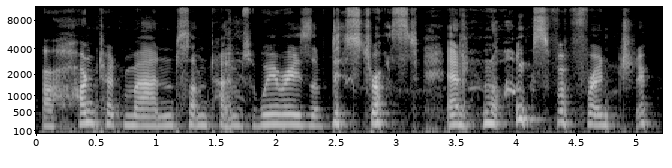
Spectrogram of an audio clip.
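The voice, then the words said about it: Gandalf-like wizard character voice. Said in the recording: “let me do it with one more accent ... Was that like a Gandalf voice? ... It was”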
